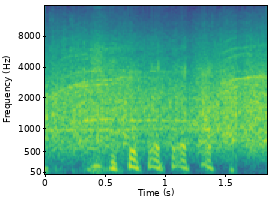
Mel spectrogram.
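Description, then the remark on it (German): A short burst of cheering in a studio as a wasp finds its way out through the gap of a window: several voices whoop and shout in quick, rising pulses over a steady hiss of clapping-like noise, lasting about two seconds at a fairly loud level. “Ein Tosen geht hier durch die, durch die Runde, man weiß noch nicht wo.”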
